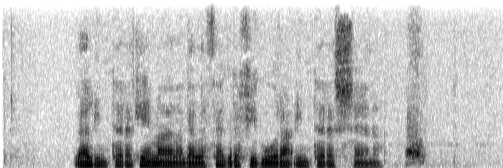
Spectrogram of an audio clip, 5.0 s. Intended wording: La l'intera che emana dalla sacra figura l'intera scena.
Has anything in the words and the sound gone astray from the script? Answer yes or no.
yes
